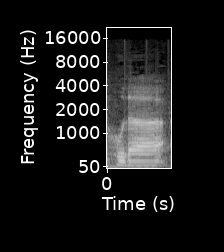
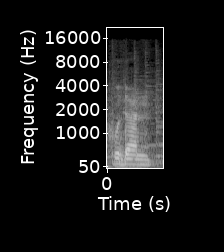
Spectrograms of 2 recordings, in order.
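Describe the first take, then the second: First: The word ends with a lengthened vowel, no n. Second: The word ends with an n sound. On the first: The reader stops on the word at the end. "dibaca menjadi seperti mertubi" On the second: The word is read without stopping on it. "asalnya dibaca hu hudan"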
